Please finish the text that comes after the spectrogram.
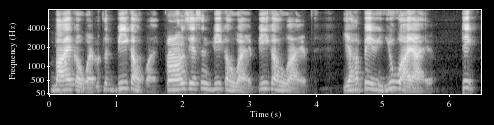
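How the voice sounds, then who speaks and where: High, bright male teacher. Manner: asks rhetorical questions, repeats points, says "ठीक" often. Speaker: English teacher. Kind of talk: classroom lesson explanation.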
